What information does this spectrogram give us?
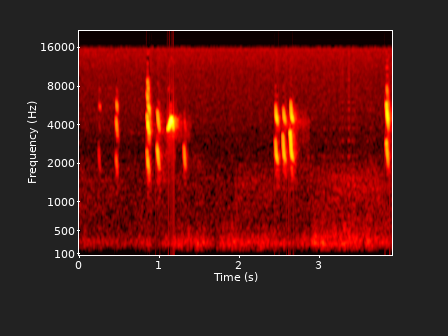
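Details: A common linnet (Linaria cannabina) sings short bursts of bright, twittering notes, quick chirps in little clusters with brief pauses, over a low background rumble.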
